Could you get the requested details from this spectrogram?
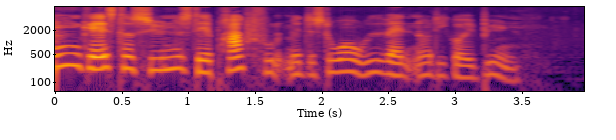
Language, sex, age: Danish, female, 49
